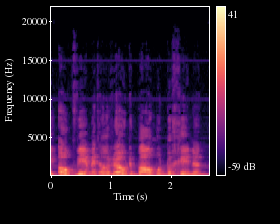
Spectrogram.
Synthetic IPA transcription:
ʔowkʋɪərmɛtənrowdəbɐlˠmut̚bəχɪnən

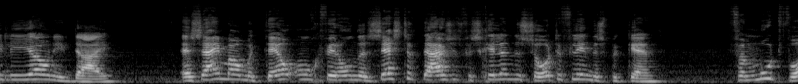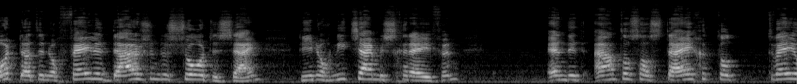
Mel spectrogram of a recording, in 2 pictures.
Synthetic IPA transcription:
liownidaj | ɛrzɛjnmowmɛnteːlˠɔnχəvɪːrɦɔndərtzɛstəχdœɥzəntfəɹsχɪləndəsʊːɹtəflɪndəɹzbəkɛnt | fərmutʋɔɹt̚dɑtɛɹnɔχfejlədœɥzəndəsoːɹtəzɛjn | dinɔχnitsɛjnbəsχrejvən | ɛndɪtʔaːntɑlˠzɑlˠstɛjχəntɔtː | ʋej

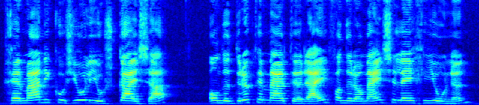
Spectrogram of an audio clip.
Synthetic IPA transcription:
χɛrmaːnikusjuliuskɑjza | ɔndəɹdrɵk̚təmœɥtərɛjvɑndəɾowmɛjnsərejχiunən

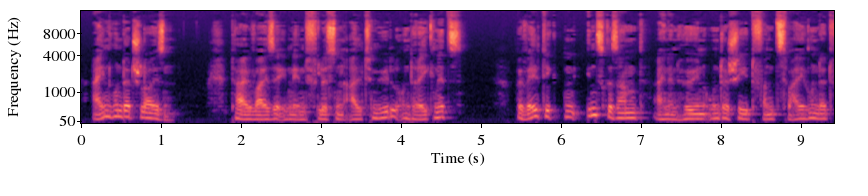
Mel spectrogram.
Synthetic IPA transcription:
ʔaɪnɦʊndɐtʃlɔʏzn̩ | tʰaɪlvaɪzəɪndeːnflʏsn̩ʔa̰ltmyːl̩ʊ̰ntʁeːknɪt͡s | b̥əvɛltɪktn̩ʔɪnsɡ̥əzamtʔaɪnənɦøːənʔʊntɐʃiːtfɔnt͡sv̥a̰ɪɦʊndɐt

